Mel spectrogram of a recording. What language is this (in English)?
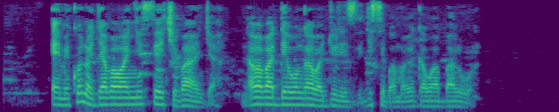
Ganda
